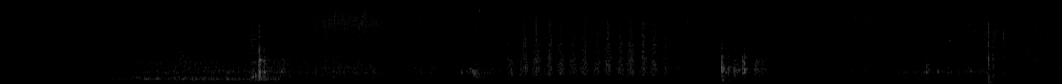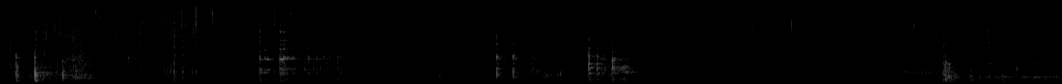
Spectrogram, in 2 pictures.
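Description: Lentil-and-cabbage batter frying in a nonstick pan, a steady sizzle. Over it come scattered knocks and clatter of a ceramic plate and utensils against the pan, then a clink as a glass lid is handled near the end.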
